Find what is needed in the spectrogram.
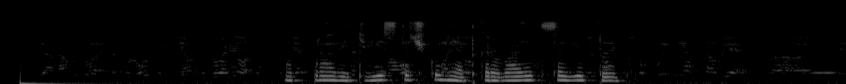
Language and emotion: Russian, neutral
